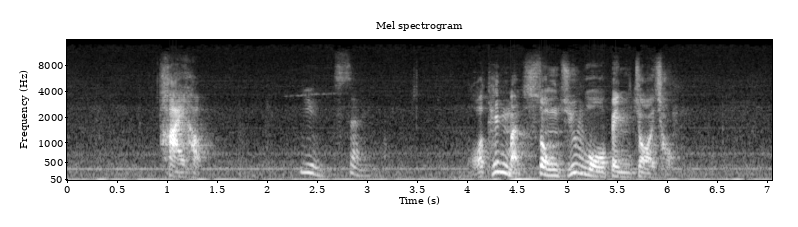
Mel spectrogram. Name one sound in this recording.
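A man speaks loudly and forcefully.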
